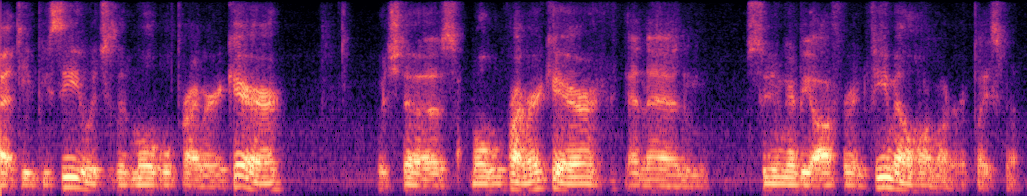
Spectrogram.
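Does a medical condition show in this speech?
No.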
